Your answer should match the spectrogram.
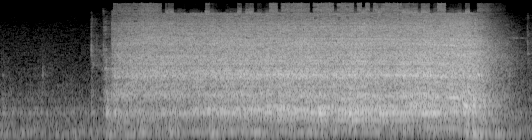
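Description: A power screwdriver drives a screw into a Fender Telecaster, whirring loud and close in one steady burst of about two seconds, starting and stopping abruptly.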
